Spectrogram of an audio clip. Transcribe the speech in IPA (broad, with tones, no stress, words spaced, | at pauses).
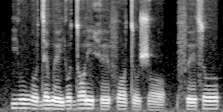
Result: ju˦ wo˧dɛ˦wɛ̃˧jo˦ dɔ˦ ɾĩ˧hɛ̃˨ fɔ˧to˨ʃɔ˨ | fɛ̃˨so˧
